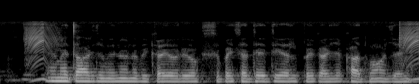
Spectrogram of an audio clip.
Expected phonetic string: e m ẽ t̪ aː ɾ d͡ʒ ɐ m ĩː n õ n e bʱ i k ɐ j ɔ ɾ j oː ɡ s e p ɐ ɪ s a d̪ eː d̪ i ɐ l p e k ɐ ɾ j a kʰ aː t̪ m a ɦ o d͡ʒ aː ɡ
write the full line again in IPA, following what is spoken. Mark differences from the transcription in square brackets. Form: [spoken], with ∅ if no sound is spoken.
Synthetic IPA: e m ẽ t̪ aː ɾ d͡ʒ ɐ m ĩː n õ n e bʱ i k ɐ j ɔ ɾ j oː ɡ s e p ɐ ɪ s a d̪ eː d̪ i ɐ l p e k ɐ ɾ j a kʰ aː t̪ m a ɦ o d͡ʒ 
